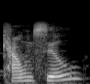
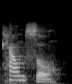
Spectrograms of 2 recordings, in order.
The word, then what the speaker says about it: Council: this uh i l we want to pronounce that instead of counil okay Council Council yes so by the Town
